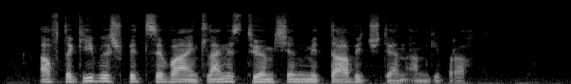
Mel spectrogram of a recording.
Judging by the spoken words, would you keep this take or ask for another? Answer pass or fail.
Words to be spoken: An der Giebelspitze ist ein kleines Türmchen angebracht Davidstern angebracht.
fail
